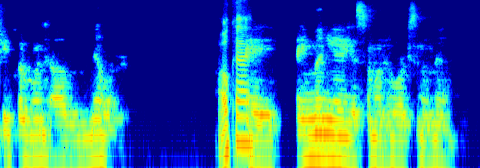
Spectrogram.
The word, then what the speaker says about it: Meunier: Meunier. Meunier. Where is that? What's the ethnicity of that? So it's a French last name, actually. In French, it's pronounced Meunier.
